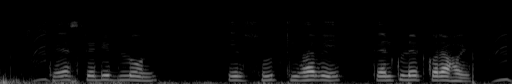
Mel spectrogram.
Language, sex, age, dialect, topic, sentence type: Bengali, male, 36-40, Northern/Varendri, banking, question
